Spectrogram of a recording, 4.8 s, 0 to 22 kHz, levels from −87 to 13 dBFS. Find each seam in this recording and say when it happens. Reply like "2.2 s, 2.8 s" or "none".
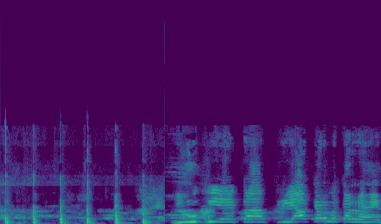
2.0 s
